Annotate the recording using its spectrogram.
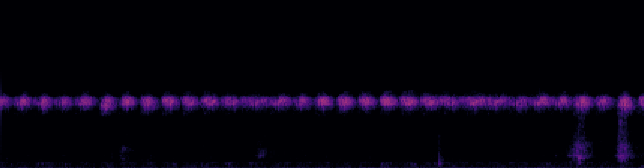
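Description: Near silence with a steady, high-pitched, rapidly pulsing insect trill throughout, and the faint scratching of a ballpoint pen writing on paper.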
